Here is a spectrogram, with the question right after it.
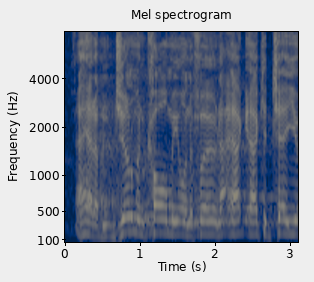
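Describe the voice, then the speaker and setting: A man's high voice with fairly even intonation amid noticeable background noise. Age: 70s. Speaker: county official. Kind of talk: speech at a public meeting. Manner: halting, repeats words.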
